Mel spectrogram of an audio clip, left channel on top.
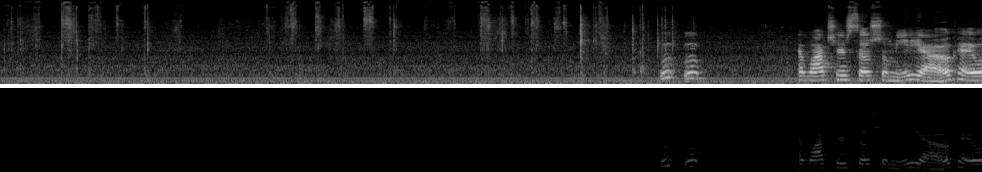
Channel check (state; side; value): quieter; right; 37.5 dB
